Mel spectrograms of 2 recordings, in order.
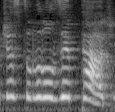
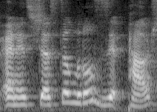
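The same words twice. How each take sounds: First: Cooing over a cute pouch. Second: Said in the usual way. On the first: Real, not acted.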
